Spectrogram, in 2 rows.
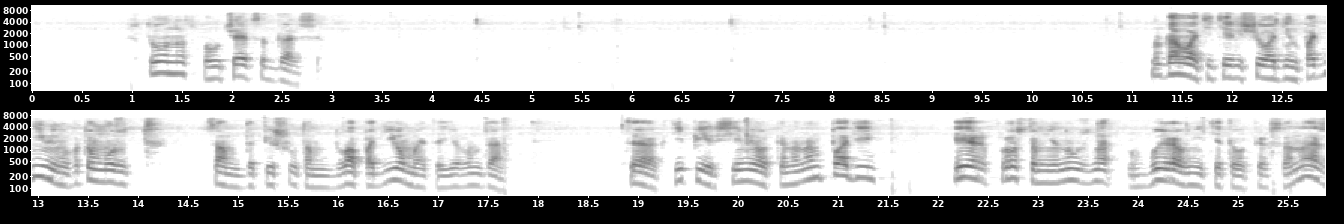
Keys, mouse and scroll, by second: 1.1-4.6 middle drag, 5.5 click, 5.9-7.1 middle drag, 8.5 click, 10.9 click, 11.6 middle click, 13.8-15.4 drag, 16.1-17.7 drag, 17.8-18.9 middle drag, 20.1 KP_7, 21.6 r, 25.5 g.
